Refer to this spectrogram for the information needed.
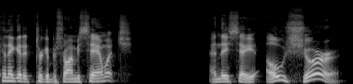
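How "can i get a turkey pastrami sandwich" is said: words rushed and run together into a blur. Retelling ordering a sandwich with the words run together: rushed, run-together words. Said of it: "I run it together. I'm like the Micro Machines man".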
